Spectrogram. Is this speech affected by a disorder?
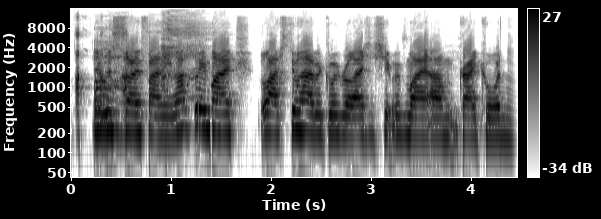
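Yes: bilateral cleft lip and palate; speech therapy in childhood and after operations into high school, once squeaky, very airy, nasal, much improved.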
